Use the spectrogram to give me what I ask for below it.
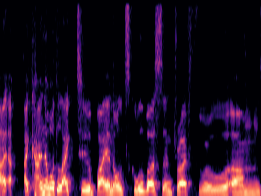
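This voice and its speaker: A man with a German accent and ordinary pitch variation. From Germany. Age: 20s. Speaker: blockchain website developer. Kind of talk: interview. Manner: halting.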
